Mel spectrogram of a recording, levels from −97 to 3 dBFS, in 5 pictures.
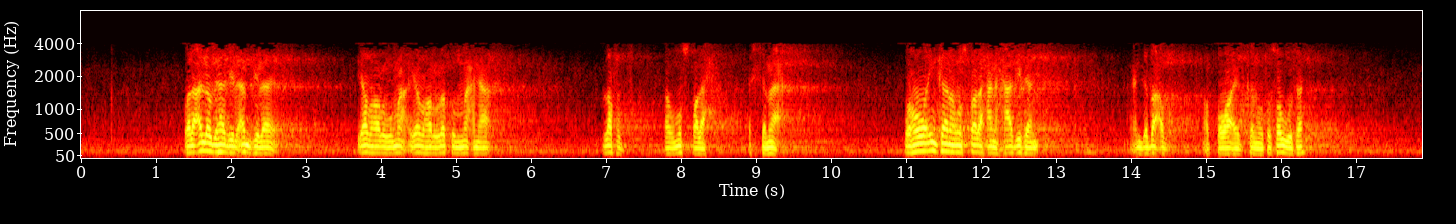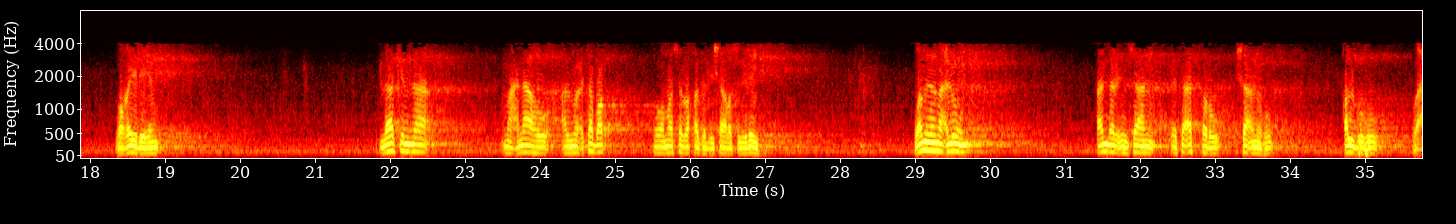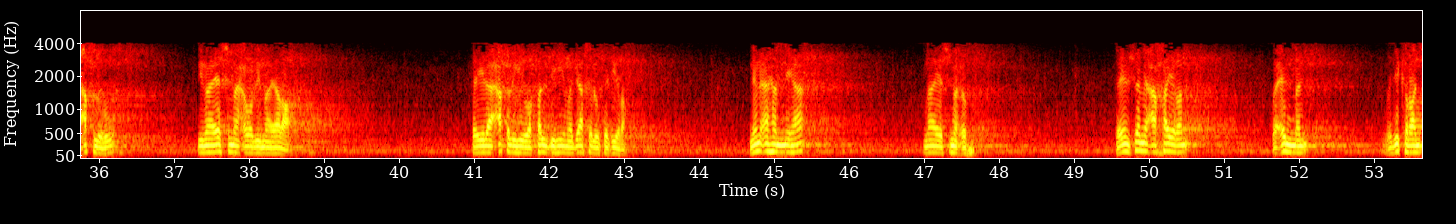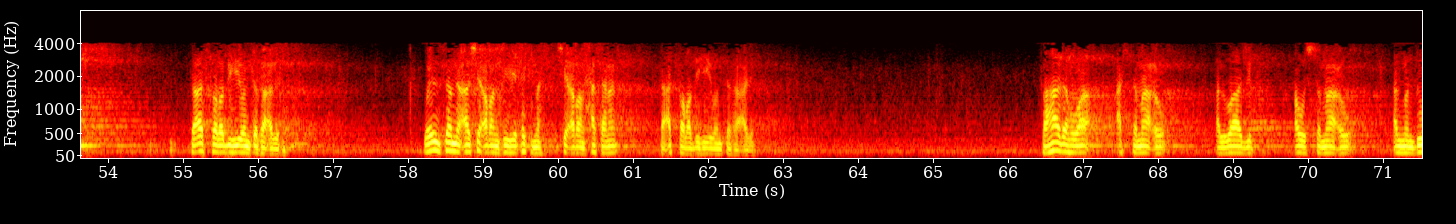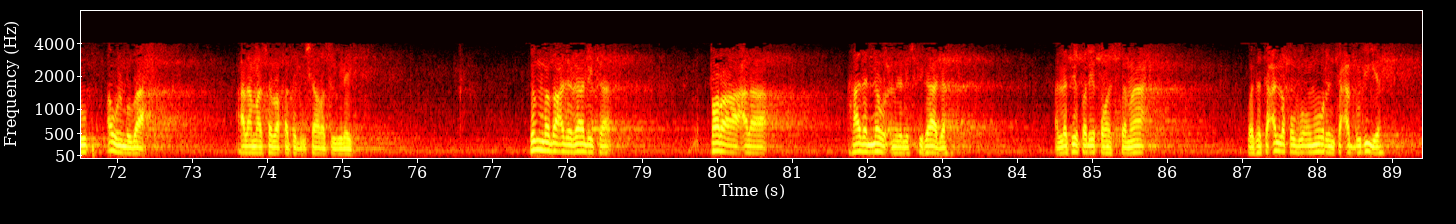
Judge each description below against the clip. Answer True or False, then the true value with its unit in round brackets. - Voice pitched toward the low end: True (125 Hz)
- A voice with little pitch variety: False (3.1 semitones)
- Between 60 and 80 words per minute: True (65 wpm)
